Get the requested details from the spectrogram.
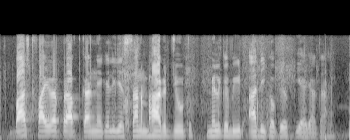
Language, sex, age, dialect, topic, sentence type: Hindi, male, 18-24, Awadhi Bundeli, agriculture, statement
